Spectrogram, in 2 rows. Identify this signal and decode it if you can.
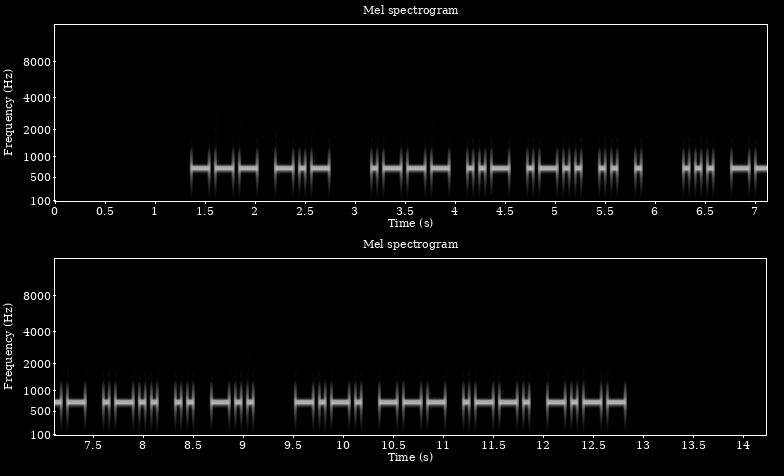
Morse code, heard as a keyed tone, about 21 wpm, 700 Hz. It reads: OK JULIE SOLID COPY
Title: Practice QSO - Exchange 3 - More Info - 20wpm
